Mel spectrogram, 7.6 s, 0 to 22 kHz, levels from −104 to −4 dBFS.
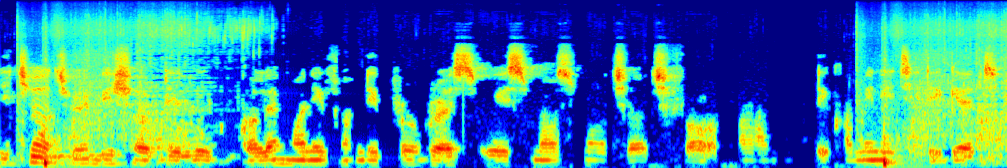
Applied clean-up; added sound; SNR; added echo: classical method spectral subtraction.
